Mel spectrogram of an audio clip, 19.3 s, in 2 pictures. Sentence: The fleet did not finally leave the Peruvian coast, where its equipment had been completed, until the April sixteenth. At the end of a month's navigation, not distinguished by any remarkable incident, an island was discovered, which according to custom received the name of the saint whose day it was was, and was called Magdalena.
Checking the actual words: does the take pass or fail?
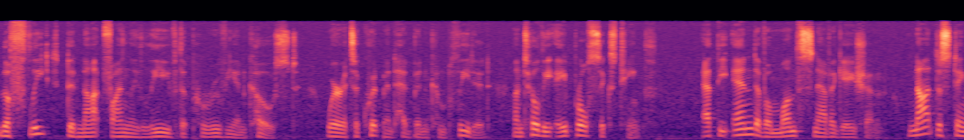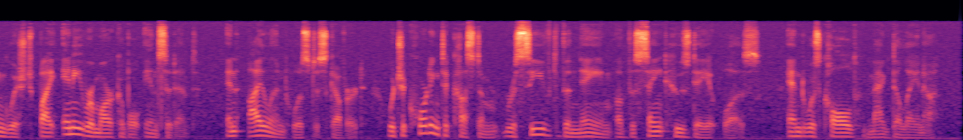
fail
